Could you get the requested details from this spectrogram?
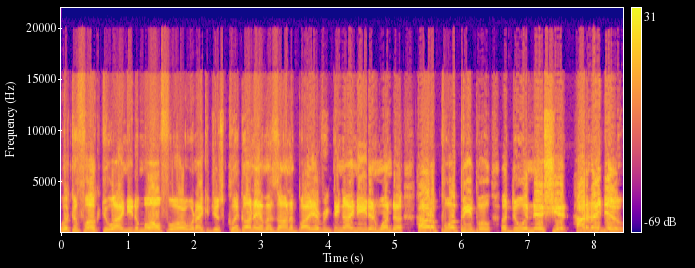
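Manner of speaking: put-on caricature voice, rough, creaky, raspy. Doing an impression of Herm for everyone: Herm impression. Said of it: "I'm gonna do an impression of Herm for all of you".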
